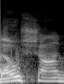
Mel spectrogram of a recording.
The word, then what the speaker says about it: Knowshon: I have No Sean Moreno. Ooh, that is. I will spell it Know. No Sean Moreno. It's Knowshon Moreno.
